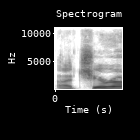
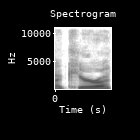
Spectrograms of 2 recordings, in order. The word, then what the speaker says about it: achira: This is Canna achira or Canna akira, depends on how you pronounce it.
